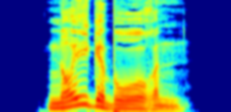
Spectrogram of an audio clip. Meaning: newborn
- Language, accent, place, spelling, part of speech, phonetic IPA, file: German, Germany, Berlin, neugeboren, adjective, [ˈnɔɪ̯ɡəˌboːʁən], De-neugeboren.ogg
